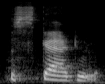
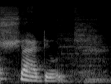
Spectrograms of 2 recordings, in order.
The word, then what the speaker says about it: schedule: So first word was schedule और schedule. जब भी आप अपना शेड्यूल तैयार करते हैं या स्केड्यूल तैयार करते हैं, दोनों ही pronunciation are right.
